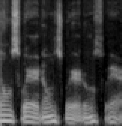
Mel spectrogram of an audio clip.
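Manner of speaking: low, quiet, soft voice under the breath.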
